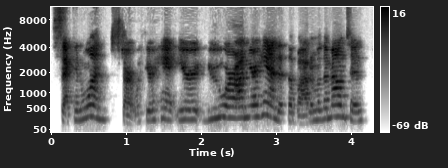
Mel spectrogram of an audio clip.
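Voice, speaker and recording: A woman's voice: fairly high pitch, a little fast, pushed and bright, rough recording. A woman PE teacher leading young children through a stretching lesson like a kids show host, with sing-song counting and simple, encouraging instructions spoken straight to the viewer. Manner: addresses the viewer directly with call-and-response. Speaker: elementary PE teacher.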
